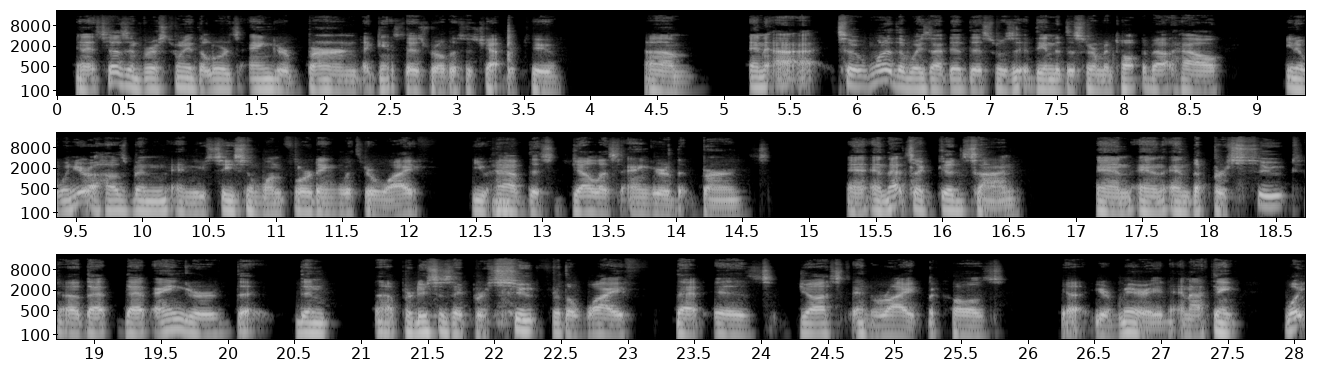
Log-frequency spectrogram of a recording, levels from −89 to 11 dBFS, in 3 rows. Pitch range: 95-115 Hz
